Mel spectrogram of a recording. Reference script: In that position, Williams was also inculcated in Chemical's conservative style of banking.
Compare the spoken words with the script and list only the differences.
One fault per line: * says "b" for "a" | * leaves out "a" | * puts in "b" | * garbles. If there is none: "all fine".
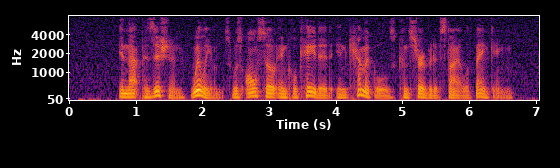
all fine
